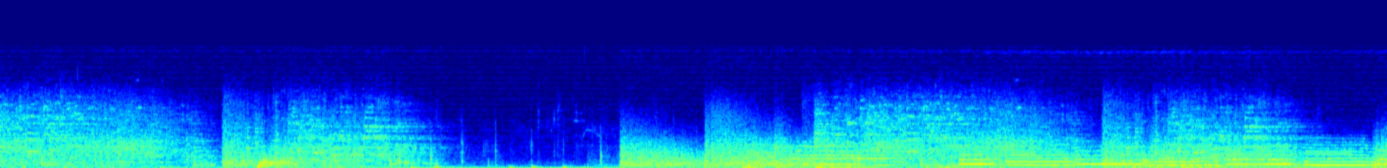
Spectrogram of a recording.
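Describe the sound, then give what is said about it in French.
Deep, muffled explosions in basements and heavy crashing impacts burst through a dense, roaring rumble, with water jets and firefighters at work, sharp thuds clustered in the middle and steady mechanical noise continuing throughout. “des explosions dans les sous-sols, les jets d'eau, les pompiers.”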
